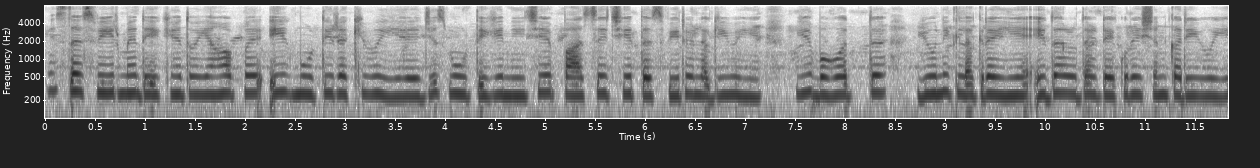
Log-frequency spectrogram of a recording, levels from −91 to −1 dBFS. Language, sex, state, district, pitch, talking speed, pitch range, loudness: Hindi, female, Maharashtra, Nagpur, 255 Hz, 170 wpm, 245-260 Hz, -27 LUFS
